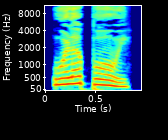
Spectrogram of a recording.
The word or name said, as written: ಒಳ್ಪಯ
